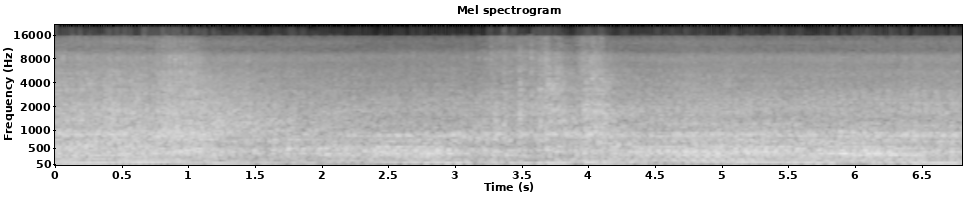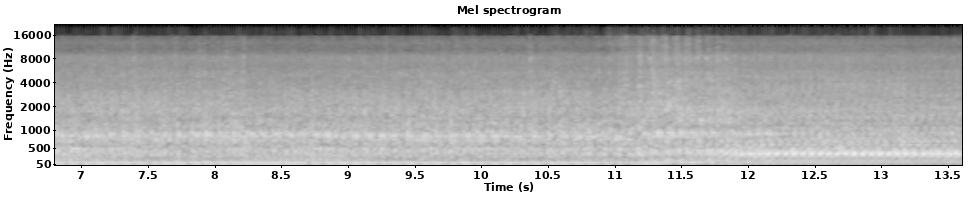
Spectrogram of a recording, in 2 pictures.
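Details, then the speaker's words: Ford F100 V8 back after 9 years sitting, distributor set at cylinder 1 TDC; idling cold with no choke, no smoke; steady, even idle with smooth low rumble, no misses or knocks; may need more accelerator pump squirt; healthy. "that's good hell yeah man she's a runner that's a that's a good car yeah sounds good might need just a little more squirt on the accelerator"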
